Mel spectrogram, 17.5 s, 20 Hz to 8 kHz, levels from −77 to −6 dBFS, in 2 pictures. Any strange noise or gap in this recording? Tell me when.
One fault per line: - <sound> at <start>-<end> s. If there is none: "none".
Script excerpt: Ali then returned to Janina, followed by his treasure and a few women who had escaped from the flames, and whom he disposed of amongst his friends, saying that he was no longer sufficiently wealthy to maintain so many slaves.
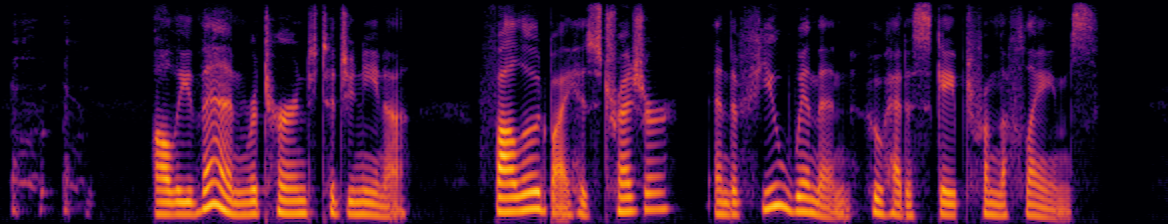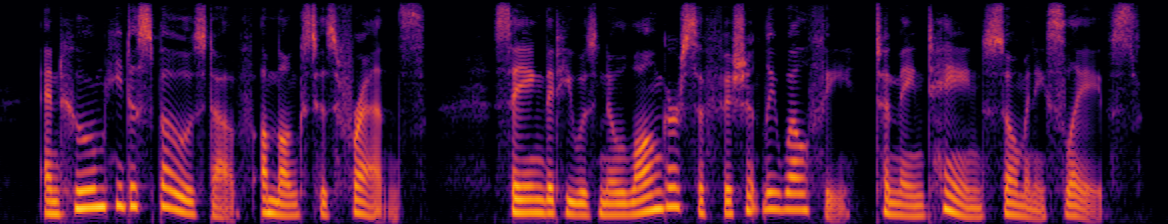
- cough at 0.1-0.7 s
